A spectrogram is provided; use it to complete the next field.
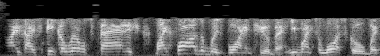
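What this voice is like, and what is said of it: New York accent. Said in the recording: “You have like a real Delhi accent from New York ... You have a real New York accent ... because you sound like that”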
